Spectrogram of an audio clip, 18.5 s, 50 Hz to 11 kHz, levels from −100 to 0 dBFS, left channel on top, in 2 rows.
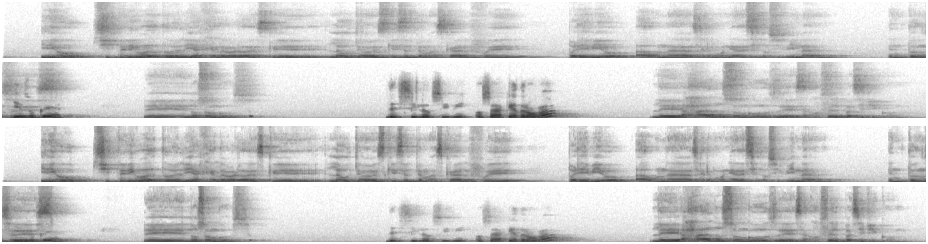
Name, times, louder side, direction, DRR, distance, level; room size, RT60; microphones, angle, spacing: voice 1, 0.4-5.1 5.7-8.3 8.9-9.7 10.7-11.7 15.7-18.3, right 1 dB, 55° right, 6 dB, 1.3 m, -34 dB
voice 2, 9.3-9.8 13.1-14.8, left 7 dB, 70° left, 21 dB, 0.3 m, -28 dB
9.5 x 7.7 x 6.0 m, 0.79 s
head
